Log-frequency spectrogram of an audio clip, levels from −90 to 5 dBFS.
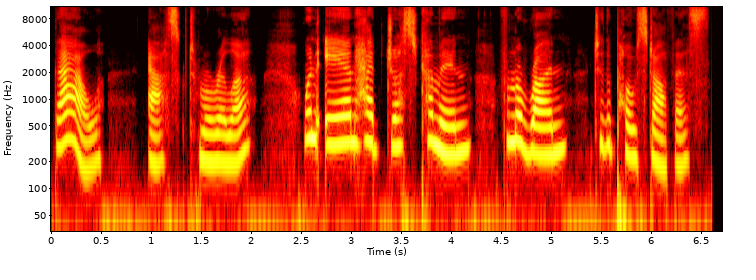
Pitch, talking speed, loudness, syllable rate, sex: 260 Hz, 145 wpm, -17 LUFS, 4.4 syllables/s, female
